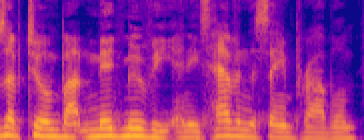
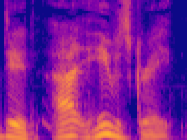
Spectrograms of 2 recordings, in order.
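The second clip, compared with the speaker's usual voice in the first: normal talking voice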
